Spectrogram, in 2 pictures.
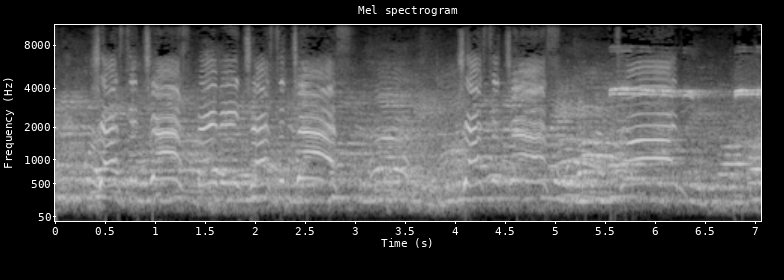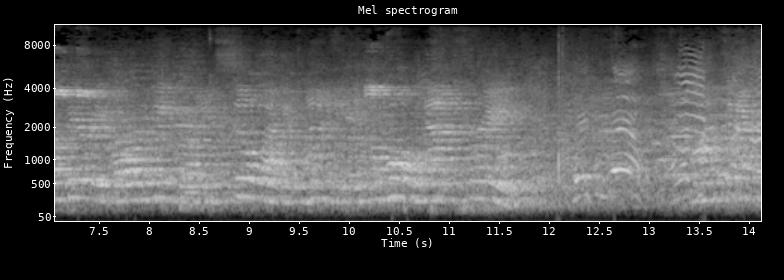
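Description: Spectators' voices in a gymnasium, many people calling and shouting over one another through the whole stretch, with a few sharp knocks in the first few seconds.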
